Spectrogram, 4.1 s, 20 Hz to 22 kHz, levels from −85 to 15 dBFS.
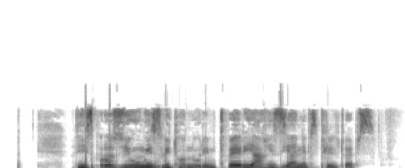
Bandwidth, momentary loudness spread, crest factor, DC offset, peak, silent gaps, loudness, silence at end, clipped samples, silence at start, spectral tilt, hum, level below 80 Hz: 10.5 kHz; 11 LU; 16 dB; under 0.1%; 0 dBFS; none; -17 LUFS; 0.35 s; under 0.1%; 0.75 s; -4.5 dB/octave; none; -52 dBFS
